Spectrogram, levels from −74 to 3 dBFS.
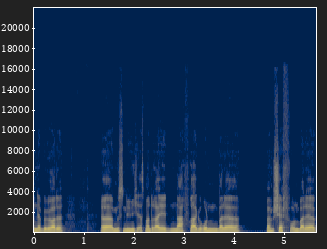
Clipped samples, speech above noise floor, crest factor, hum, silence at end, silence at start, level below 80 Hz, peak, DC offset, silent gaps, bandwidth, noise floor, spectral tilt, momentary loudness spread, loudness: under 0.1%; 39 dB; 14 dB; none; 0 s; 0 s; -56 dBFS; -6 dBFS; under 0.1%; none; 14 kHz; -57 dBFS; -7 dB/octave; 6 LU; -19 LUFS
